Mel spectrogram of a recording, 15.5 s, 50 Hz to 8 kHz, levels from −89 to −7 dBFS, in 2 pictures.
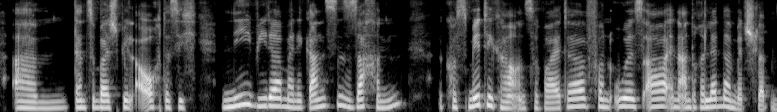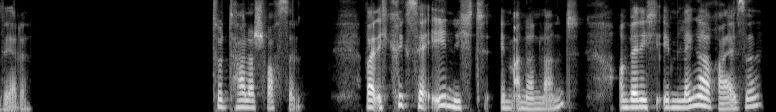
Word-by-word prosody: ähm, 165 0 -3
dann 180 -1 -1
zum 185 0 +3
Beispiel 175 +1 +1
auch, 180 - +1
dass 180 -2 +4
ich 175 - -6 0.2
nie 230 +8 +1
wieder 215 0 +3
meine 180 -3 -3
ganzen 210 +6 +2
Sachen, 195 - -2 0.4
Kosmetika 195 -1 +4
und 160 - -3
so 160 0 +2
weiter, 180 +7 0
von 200 -2 -4
USA 205 0 +2
in - - -2
andere 180 -1 -2
Länder 195 +1 +1
mitschleppen 135 - -2
werde. - - -9 1.8
Totaler 185 -2 -1
Schwachsinn, 175 - -4 0.6
weil - - +5
ich - - -3
kriege 245 -1 -3
es 240 - +6
ja - - +2
eh 240 - +1
nicht 180 -4 -3
im 165 0 -5
anderen 145 -2 -3
Land 200 - -7 0.4
und 180 +1 -1
wenn 185 0 +7
ich 190 0 -1
eben 180 -1 -1
länger 205 +5 +4
reise 195 - -2
185 Hz, 160 wpm, -21 LUFS, 175-205 Hz, 1.8 s, wenn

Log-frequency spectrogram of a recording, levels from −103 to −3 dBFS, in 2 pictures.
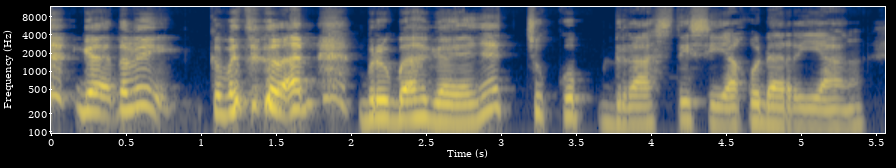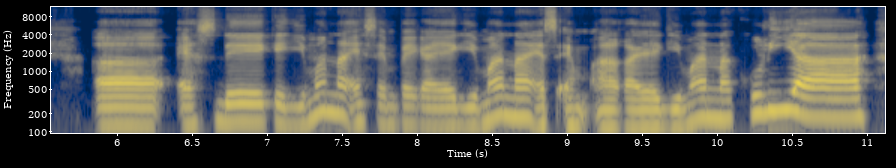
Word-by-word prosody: Enggak, 220 -5 +4
tapi 255 +3 0 0.2
kebetulan 240 - +6 0.3
berubah 165 +1 +4
gayanya 150 - 0 0.2
cukup 180 -3 -5
drastis 135 +3 -4
sih, 130 - -5
aku 130 +3 -2
dari 125 -3 -3
yang, 120 +1 -6 0.4
eee, 125 0 +2 0.2
SD 145 +2 -2
kayak 135 -2 -5
gimana, 200 +8 -4
SMP 130 -2 -8
kayak 125 0 -4
gimana, 175 +8 -2
SMA 125 -2 -4
kayak 115 0 -2
gimana, 165 +8 -3
kuliah, 185 -5 +3
150 Hz, 120 wpm, -23 LUFS, 130-185 Hz, 0.4 s, kebetulan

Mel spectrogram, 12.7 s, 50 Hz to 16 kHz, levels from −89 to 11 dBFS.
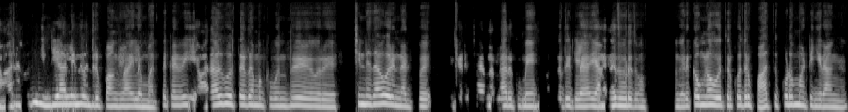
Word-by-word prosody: யாராவது 210 - -2
இந்தியாலேருந்து 235 +2 +4
வந்திருப்பாங்களா? 195 -3 -1
இல்ல 190 -1 +1
மத்த 165 -3 -6
கன்ட்ரி 220 +1 -1 0.2
யாராவது 215 +9 -1
ஒருத்தர் 230 -1 +1
நமக்கு 210 -3 -3
வந்து 200 +2 -2 0.3
ஒரு 185 -1 -1 0.4
சின்னதா 245 -1 +3
ஒரு 235 -2 +5
நட்பு 190 +1 -3 0.5
கிடைச்சா 430 - -11 0.2
நல்லாருக்குமே. 195 -1 -3 0.2
பக்கத்துல 205 -2 -16
வீட்ல 190 -1 0 0.2
யாராவதும் 200 -2 +1 0.4
அங்க 185 -1 -3
இருக்கவங்கள்லாம் 230 +3 +2
ஒருத்தருக்கு 215 0 -1
ஒருத்தர் 225 0 +2
பார்த்துக்க 185 +4 -2
கூட 235 - +2
மாட்டேங்கிறாங்க. 190 -4 -2
205 Hz, 125 wpm, -18 LUFS, 190-230 Hz, 0.5 s, ஒரு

